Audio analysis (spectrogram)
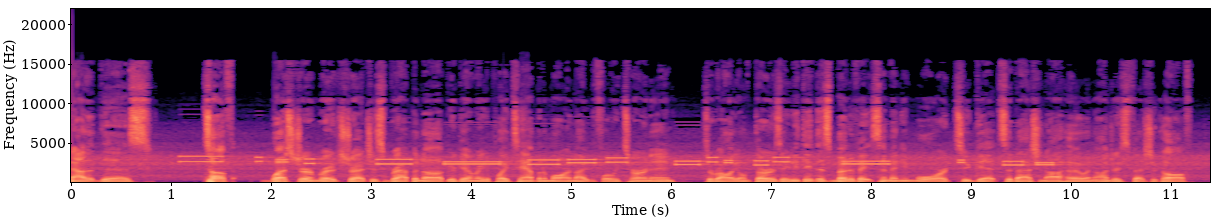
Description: Pairs of high tones at irregular times, with radio hiss, room echo and speech in English. There is no code.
